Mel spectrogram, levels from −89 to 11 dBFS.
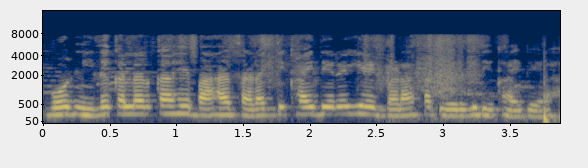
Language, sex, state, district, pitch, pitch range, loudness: Hindi, female, Goa, North and South Goa, 200 Hz, 180-210 Hz, -15 LUFS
